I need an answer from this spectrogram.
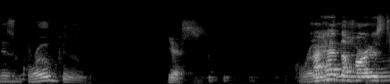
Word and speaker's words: Grogu: like you want to say groco and heather kept saying she was like she's like no it's grogu and i was like did he say like grogo because that i felt like they were pronouncing it slightly differently and i was like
